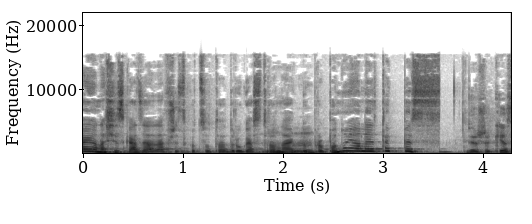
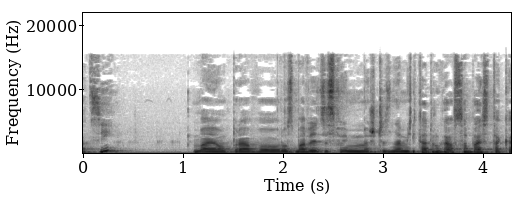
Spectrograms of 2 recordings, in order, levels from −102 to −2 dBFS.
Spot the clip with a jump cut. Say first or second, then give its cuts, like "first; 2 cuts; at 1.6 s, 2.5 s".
second; 1 cut; at 3.3 s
